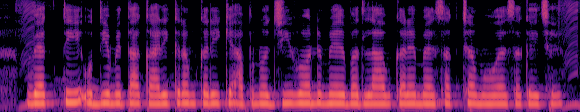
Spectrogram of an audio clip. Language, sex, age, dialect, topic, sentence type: Maithili, female, 18-24, Angika, banking, statement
